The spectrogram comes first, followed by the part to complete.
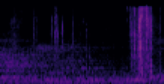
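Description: Foil booster-pack wrapper handled with faint crinkling, then torn open in one short, loud rip near the end.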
